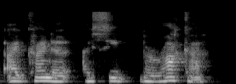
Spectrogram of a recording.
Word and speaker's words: Baraka: kind of I see Baraka. Yeah, me too. So, um I don't know where you got your pronunciation of that, but I think the the emphasis on the second syllable um opens the heart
